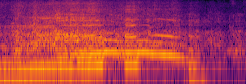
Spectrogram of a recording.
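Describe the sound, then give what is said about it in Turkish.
A cow in the mountain villages of Bayburt lets out one long, loud moo lasting about two seconds, its low droning pitch rising slightly then sliding down as the call fades at the end. “Aşağı inen ekip arkadaşlarımız anlamsız bir şekilde möğleyenli inek melül melül bize bakmakta.”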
